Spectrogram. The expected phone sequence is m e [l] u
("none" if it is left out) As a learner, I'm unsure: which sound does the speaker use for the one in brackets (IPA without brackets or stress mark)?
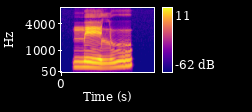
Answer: l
